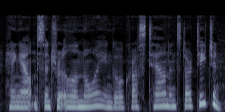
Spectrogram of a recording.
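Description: A woman's voice: mid-range voice, fairly even intonation, quick pace, darkish tone, no echo, clean studio sound. An American woman from Georgia, a college teacher, answering interview questions informally and thinking aloud as she goes. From Georgia, United States.

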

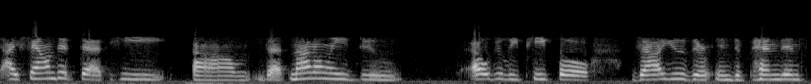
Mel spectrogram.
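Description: A woman's voice: creaky, no room sound. A woman caller, speaking hesitantly with many fillers. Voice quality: high-pitched. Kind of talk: phone-in question. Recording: tinny phone line.

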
